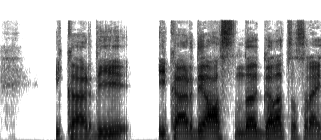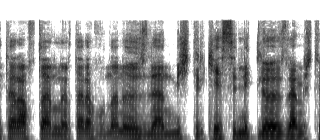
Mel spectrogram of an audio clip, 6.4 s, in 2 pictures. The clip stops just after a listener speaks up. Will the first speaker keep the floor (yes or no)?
yes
